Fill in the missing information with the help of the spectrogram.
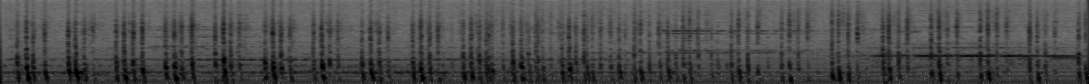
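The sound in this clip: A horse runs with rapid, loud clip-clopping hoofbeats in a steady driving rhythm for the whole stretch, over a low continuous hum.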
